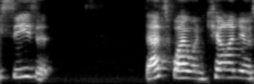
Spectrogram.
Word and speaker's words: Keanu: I also do not think that she can ever be Keanu's sex dummy. By the way, the name is pronounced Keanu, not Keanu, from Keanu Reeves himself.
